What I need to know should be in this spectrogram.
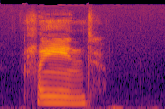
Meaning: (verb) simple past and past participle of clean; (adjective) Having been made clean
- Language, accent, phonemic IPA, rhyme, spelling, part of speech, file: English, US, /kliːnd/, -iːnd, cleaned, verb / adjective, En-us-cleaned.ogg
